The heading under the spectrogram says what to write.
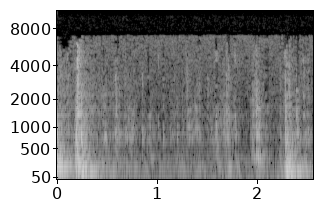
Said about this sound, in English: will you lock the door, please? Certainly.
